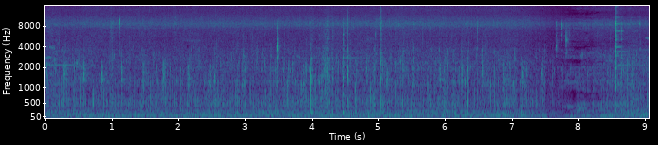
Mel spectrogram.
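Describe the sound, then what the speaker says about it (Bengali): Palm-fruit pitha fry in hot oil, giving a continuous soft bubbling sizzle with scattered pops and crackles. The sound is fairly faint and close, with a brief stirring disturbance near the end. "আর এইভাবে উল্টে পাল্টে কিন্তু ভেজে নিতে হবে।"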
